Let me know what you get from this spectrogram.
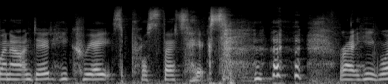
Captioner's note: laughs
